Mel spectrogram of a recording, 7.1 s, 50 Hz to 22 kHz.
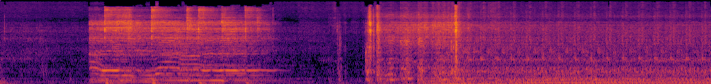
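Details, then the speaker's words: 2010 Citroën Nemo 1.4 HDi 75 hp (DV4) diesel with 240,000 km: short crank, immediate catch and a steady, even idle with no knocks or misses. Normal start and idle. "comme il tourne il tourne impeccable en plus le moteur capte"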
